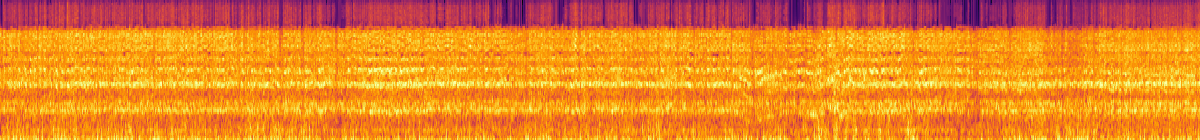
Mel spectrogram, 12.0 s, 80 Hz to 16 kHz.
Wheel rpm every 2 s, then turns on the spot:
230, 230, 230, 210, 220, 220.
none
